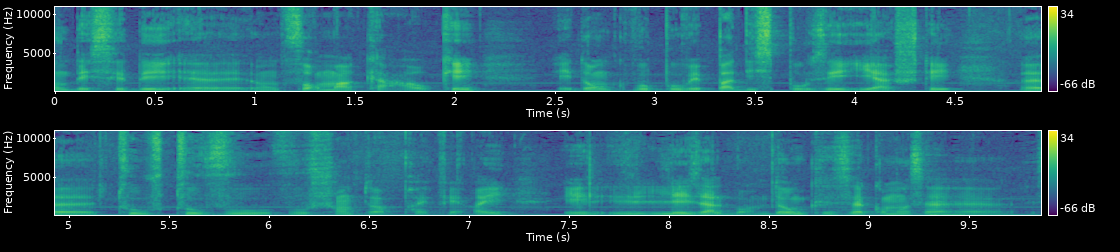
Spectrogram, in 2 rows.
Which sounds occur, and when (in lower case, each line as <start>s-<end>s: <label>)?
0.0s-2.1s: male speech
0.0s-9.8s: mechanisms
2.1s-2.4s: breathing
2.5s-3.5s: male speech
3.6s-4.5s: male speech
4.5s-4.7s: breathing
4.8s-6.0s: male speech
6.1s-7.2s: male speech
7.2s-7.4s: breathing
7.4s-9.7s: male speech
7.5s-7.7s: clicking
8.5s-8.5s: clicking
9.8s-9.8s: male speech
